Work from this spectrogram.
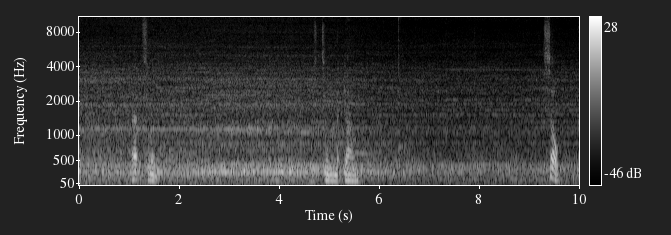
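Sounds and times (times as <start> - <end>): boiler fan and burner hum: 0.0 - 10.0.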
